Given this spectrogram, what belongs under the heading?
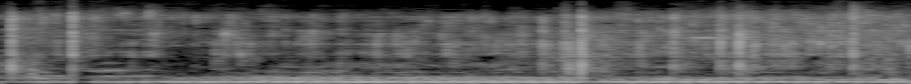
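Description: A tempering of spices crackles and sizzles in hot oil for a raw banana curry, with sharp sporadic pops over a steady frying hiss, close and moderately quiet.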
